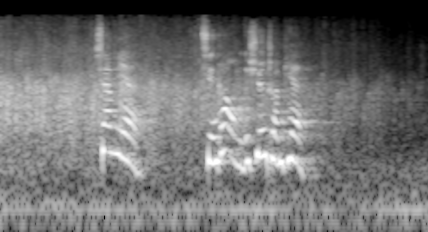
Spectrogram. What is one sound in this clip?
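A young woman speaks into a microphone, heard over loudspeakers.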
